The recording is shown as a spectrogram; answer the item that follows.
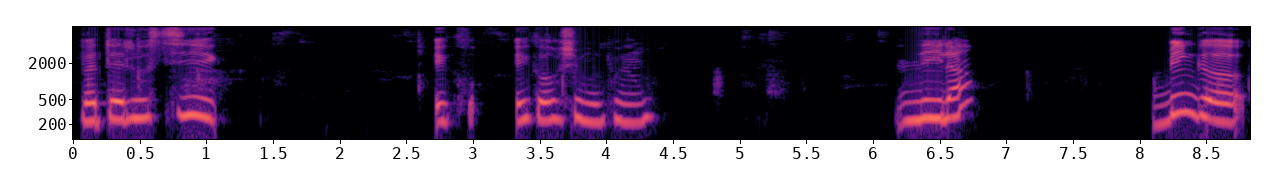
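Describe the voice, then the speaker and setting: A woman's voice: medium pitch, steady tone, a little slow, long pauses, warm tone, clear, resonant tone, no room sound, dull audio. A woman reading a story game aloud and adding sarcastic asides. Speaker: video game player.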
